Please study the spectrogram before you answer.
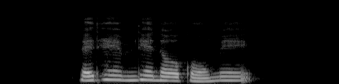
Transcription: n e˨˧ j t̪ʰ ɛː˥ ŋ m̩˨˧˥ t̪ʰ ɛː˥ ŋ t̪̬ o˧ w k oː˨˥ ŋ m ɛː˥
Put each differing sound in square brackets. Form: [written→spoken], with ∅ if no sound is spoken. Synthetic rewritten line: n e˨˧ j t̪ʰ ɛː˥ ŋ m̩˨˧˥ t̪ʰ ɛː˥ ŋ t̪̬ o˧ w k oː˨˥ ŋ m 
